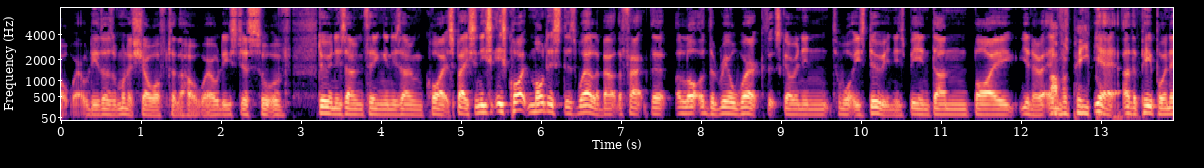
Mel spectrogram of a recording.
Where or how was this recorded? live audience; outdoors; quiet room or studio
quiet room or studio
